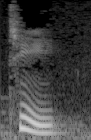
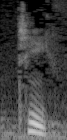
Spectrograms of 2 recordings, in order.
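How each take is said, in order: First: The final th sound is left out. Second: The final th sound is pronounced. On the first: The speaker calls it wrong. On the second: The speaker calls it right.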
